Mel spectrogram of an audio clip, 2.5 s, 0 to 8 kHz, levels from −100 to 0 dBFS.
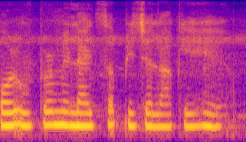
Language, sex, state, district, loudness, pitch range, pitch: Hindi, female, Arunachal Pradesh, Papum Pare, -14 LUFS, 230-250 Hz, 240 Hz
